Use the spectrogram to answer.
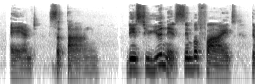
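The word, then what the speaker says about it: สตางค์: see ST ตัง ST ตัง Stop ตัง ตัง is a cal term for money you often Used in informal Speech so you can pronounce stang as stang or Simply ตัง and the word เงิน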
